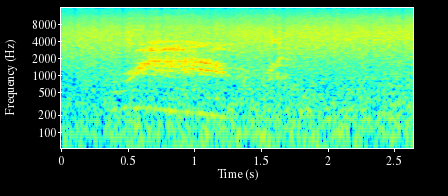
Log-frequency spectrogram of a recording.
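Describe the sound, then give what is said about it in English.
Rushing river water makes a steady, even hiss throughout, with a brief wavering, rising-then-falling cry-like tone briefly riding over it partway through. “There's the river.”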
